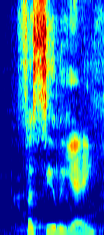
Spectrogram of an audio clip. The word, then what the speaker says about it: Facilier: Facilier, yes, thank you.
